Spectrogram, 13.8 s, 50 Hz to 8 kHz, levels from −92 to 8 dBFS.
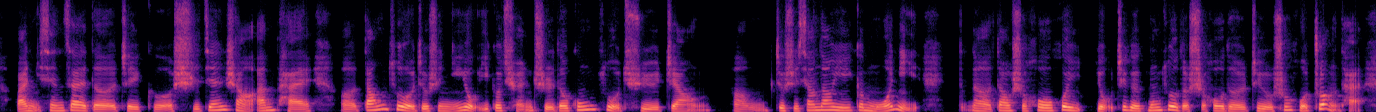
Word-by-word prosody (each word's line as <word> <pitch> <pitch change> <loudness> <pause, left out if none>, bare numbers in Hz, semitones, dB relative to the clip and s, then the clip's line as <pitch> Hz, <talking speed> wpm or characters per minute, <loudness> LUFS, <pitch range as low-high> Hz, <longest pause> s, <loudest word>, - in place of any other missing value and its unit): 把 150 - +3
你 170 - -2
现 185 -3 -3
在 195 -1 +4
的 135 -4 +2
这 150 0 -1
个 140 -1 -3
时 150 - -4
间 220 +8 0
上 215 -5 -2
安 185 +4 -1
排， 160 -8 -2 0.2
呃， 135 -3 -4
当 230 - +2
做 270 -4 +5
就 160 - +1
是 165 - -5
你 160 +4 -4
有 220 - +4
一 - - -4
个 185 - +1
全 - - -6
职 140 -8 -1
的 175 +3 +3
工 240 +7 0
作 275 - +1
去 140 -5 -3
这 - - +1
样 210 +9 -5 0.2
嗯， 135 +2 -9
就 185 - +1
是 170 -2 -4
相 205 +5 -2
当 225 0 +1
于 - - +2
一 - - -4
个 210 +1 -2
模 160 -4 0
拟 250 - -2 0.5
那 165 -5 -2
到 185 +3 0
时 175 - -4
候 190 +3 +2
会 205 +2 +4
有 - - +2
这 230 - -1
个 180 -4 +5
工 200 +5 -1
作 240 0 +6
的 130 - +1
时 135 - -5
候 165 +1 +2
的 145 -2 0
这 165 - -4
个 140 - +1
生 230 +8 -3
活 - - +2
状 310 0 +3
态。 - - -7
180 Hz, 255 characters per minute, -23 LUFS, 155-220 Hz, 0.5 s, 作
